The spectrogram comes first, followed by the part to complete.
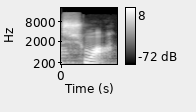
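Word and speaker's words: schwa: in many unstressed syllables the sound is called schah and it sounds like uh imagine you forgot what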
